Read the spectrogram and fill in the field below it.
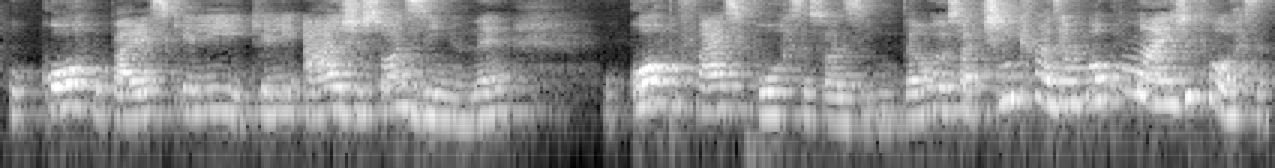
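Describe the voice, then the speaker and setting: A woman's voice: fairly high pitch, expressive, moderate pace, warm tone. A young woman with a Brazilian accent, telling her own story to viewers in a chatty, casual way. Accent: Brazilian Portuguese. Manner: chatty, often says "gente" and "né", laughs along. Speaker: vlogger. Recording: very echoey room.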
